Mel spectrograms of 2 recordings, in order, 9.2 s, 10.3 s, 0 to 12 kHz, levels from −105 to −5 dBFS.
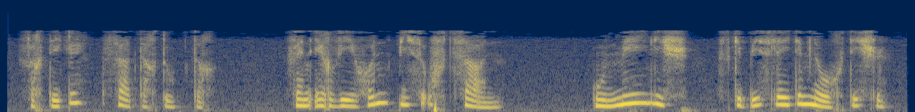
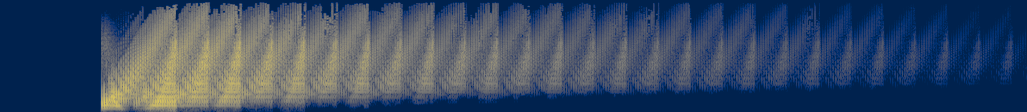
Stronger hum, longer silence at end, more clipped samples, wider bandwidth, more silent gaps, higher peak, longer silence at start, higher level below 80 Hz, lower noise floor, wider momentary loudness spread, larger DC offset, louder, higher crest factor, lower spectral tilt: neither; second, 0.3 s vs 4 s; neither; second, 4.8 kHz vs 11.5 kHz; neither; about the same, -4 dBFS vs -2 dBFS; second, 0.25 s vs 1 s; first, -42 dBFS vs -74 dBFS; second, -56 dBFS vs -79 dBFS; second, 16 LU vs 25 LU; neither; first, -19 LUFS vs -24 LUFS; second, 16 dB vs 26 dB; first, -12 dB/octave vs -3 dB/octave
